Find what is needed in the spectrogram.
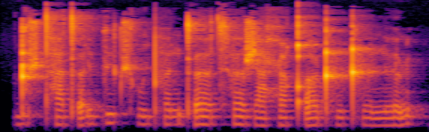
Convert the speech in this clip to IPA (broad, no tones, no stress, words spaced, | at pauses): ɖuʃtʰatʼœɾy kyt͡ʃʰui̯pʰœn tʼœ t͡sʰœʃa ħø qʼuʈʰyʈʰø n̪øɳ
